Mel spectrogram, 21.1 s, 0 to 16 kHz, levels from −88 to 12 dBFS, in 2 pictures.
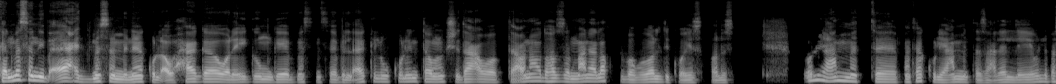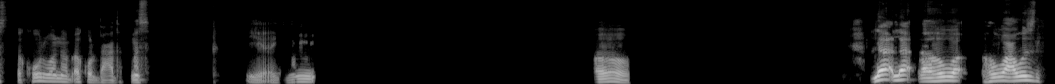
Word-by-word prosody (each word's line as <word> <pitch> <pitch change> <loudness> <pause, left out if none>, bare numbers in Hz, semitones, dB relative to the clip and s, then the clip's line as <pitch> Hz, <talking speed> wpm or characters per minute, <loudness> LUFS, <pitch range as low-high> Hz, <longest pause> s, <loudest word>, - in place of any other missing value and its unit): كان 150 +2 +4
مثلًا 190 -3 +3
يبقى - - +1
قاعد 120 -4 +2
مثلًا 135 -3 0
بناكل 115 0 -1
أو 95 - +1
حاجة 120 0 0
وألاقيه 110 0 0
جم 115 -1 -4
جايب 110 -1 -3
مثلًا 110 0 -12
سايب 110 -1 -8
الأكل، 130 +2 -5
"وكُل 130 +1 -7
أنت 135 -2 -5
وما 120 0 -1
لكش 125 - -9
دعوة 115 -1 -2
وبتاع." 105 0 -5
وأنا 145 +2 -1
أقعد 155 -3 -4
أهزر 135 -1 -3
معاه 125 +1 -2
أنا 140 - -2
علاقتي 150 -5 -5
بابو 105 +1 -3
والدي 120 -2 -2
كويسة 95 0 -9
خالص، 95 +2 -9 0.7
باقوله 200 - -4
له: 180 - -3
"يا 150 - -1
عم 165 - -2
مات 140 -2 -6
ما 110 -1 -4
تاكل 110 -7 -6
يا 100 - -3
عم 115 +2 -4
أنت 105 -4 -9
زعلان 95 +3 -6
ليه؟" 105 +1 -5
يقول 120 +3 -5
لي: 130 - -8
"بس 125 0 -12
كُل 155 - -3
وأنا 135 -3 -2
أبقى 115 - -4
آكُل - - -7
بعدك." - - -10
مثلًا، - - -4 1.0
ي - - -8 0.2
ي 120 +5 -4 2.8
آه. 120 -5 +1 2.4
لأ، 210 +3 +10
لأ 205 +2 +7
هو 165 +3 +7 0.2
هو 155 +5 +5
عاوزن 165 0 +7
120 Hz, 170 wpm, -22 LUFS, 110-145 Hz, 2.8 s, لأ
